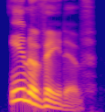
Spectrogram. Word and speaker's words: innovative: First, innovative. Inovative. The stress is on the first syllable.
